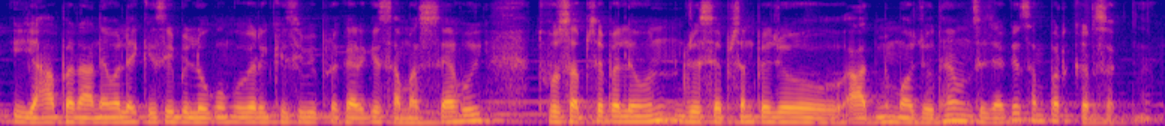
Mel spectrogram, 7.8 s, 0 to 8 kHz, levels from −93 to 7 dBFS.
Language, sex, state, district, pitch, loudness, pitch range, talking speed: Hindi, male, Uttar Pradesh, Varanasi, 115 Hz, -20 LUFS, 110-125 Hz, 230 wpm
